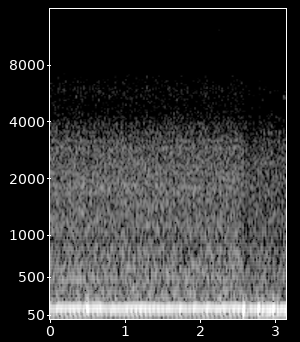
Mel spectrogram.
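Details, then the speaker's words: Nissan 350Z at idle after new spark plugs on the passenger bank (cylinders 1, 3, 5) and coil packs reseated, earlier cylinder 1 misfire, no fault codes now; steady rumbling idle with an occasional stumble, an intermittent misfire of unknown cause. "but now I can hear an occasional misfire I don't know if you can hear that in the background"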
